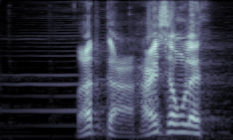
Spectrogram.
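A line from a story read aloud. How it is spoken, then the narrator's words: Old man shouting. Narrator (Vietnamese): Lão hộ pháp quát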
